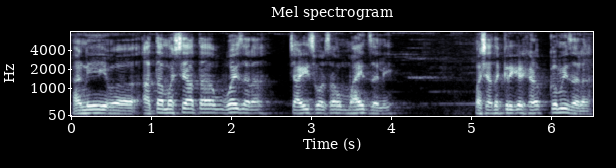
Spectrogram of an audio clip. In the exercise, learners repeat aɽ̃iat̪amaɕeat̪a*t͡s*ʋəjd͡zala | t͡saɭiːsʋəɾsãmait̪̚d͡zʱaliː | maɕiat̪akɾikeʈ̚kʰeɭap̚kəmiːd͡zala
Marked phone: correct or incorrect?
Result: incorrect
